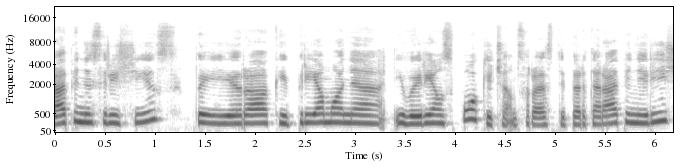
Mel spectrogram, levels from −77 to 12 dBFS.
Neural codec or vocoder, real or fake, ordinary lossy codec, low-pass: codec, 44.1 kHz, 7.8 kbps, Pupu-Codec; fake; AAC, 48 kbps; 14.4 kHz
